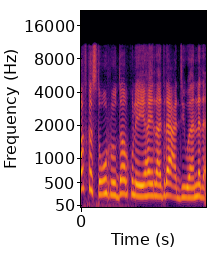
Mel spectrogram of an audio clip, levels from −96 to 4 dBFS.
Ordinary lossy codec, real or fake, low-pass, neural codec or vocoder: MP3, 96 kbps; fake; 10.8 kHz; codec, 16 kHz in and 24 kHz out, 0.9 kbps, LongCat-Audio-Codec, four codebook decoder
